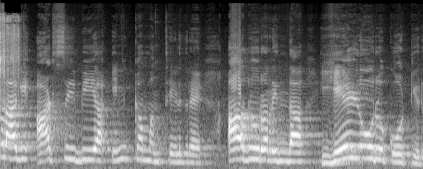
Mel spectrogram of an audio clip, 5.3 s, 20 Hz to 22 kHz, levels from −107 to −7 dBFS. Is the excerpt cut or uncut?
uncut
